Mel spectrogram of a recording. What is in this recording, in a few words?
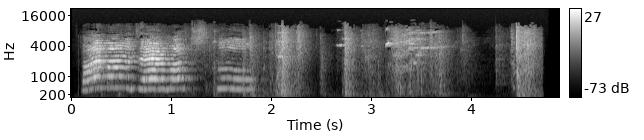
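11 Yr Old Girl Off To School, kids play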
